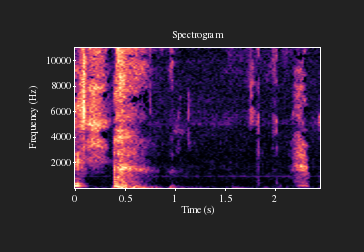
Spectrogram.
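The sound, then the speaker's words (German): Dice are rolled again, rattling and tumbling across a hard surface, a loud clattering burst followed by several quieter scattered clicks as they settle. “Okay, wir würfeln mal neu.”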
